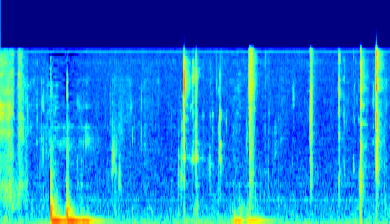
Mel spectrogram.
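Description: A person chewing a mouthful of watermelon fruit punch close to the microphone, with scattered sharp clicks and a few low thumps.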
